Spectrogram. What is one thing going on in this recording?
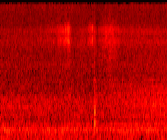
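A metal blade scrapes softly against clay.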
